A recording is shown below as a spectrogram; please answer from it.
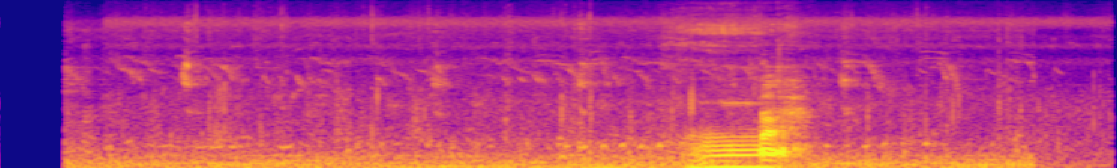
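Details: Cow giving one brief harmonic moo midway, set against a low steady rumble with faint higher background sounds.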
